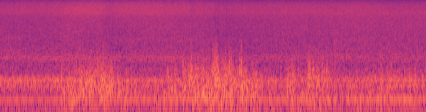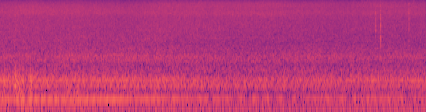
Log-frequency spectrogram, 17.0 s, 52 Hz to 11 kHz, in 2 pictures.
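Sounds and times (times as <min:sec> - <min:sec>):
ship engine hum: 0:00.0 - 0:17.0
light hiss: 0:04.9 - 0:17.0.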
